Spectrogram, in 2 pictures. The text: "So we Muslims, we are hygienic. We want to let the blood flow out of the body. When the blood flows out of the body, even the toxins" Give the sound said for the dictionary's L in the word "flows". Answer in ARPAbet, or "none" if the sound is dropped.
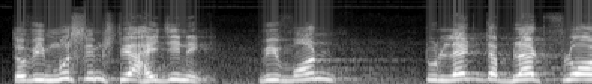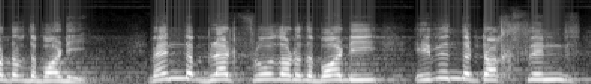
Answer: L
